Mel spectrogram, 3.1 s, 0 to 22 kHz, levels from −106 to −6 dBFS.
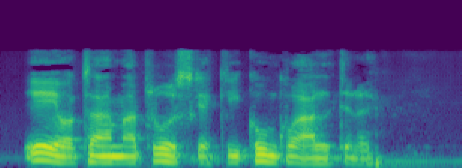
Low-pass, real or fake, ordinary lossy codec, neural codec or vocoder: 7.2 kHz; fake; MP3, 48 kbps; codec, 16 kHz, 2 kbps, X-Codec, HuBERT features, trained on balanced general audio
